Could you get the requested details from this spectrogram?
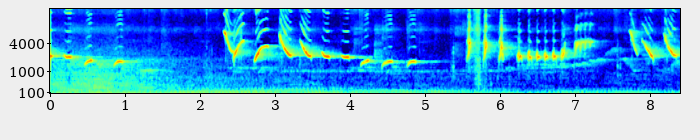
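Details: Tutor song of a greater green leafbird for training: soft falling whistles, then a run of loud rising-and-falling whistled notes, a pause, and another rapid burst of sharp chirps.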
